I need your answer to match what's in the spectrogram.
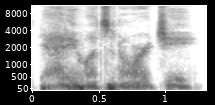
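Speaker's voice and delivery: whispered imitation of a curious kid; soft, voiceless whisper of an asking child; child's whisper. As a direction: whisper it into dad's ear like a little boy. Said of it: "whispers into me".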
